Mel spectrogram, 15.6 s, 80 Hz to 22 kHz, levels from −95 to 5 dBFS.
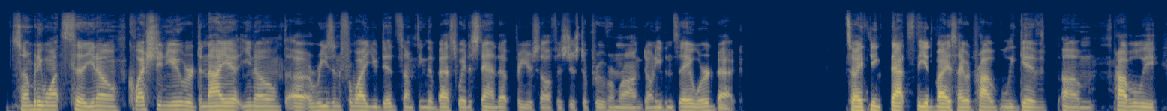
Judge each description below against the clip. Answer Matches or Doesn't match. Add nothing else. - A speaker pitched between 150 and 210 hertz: Doesn't match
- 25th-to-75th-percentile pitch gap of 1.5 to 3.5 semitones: Matches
